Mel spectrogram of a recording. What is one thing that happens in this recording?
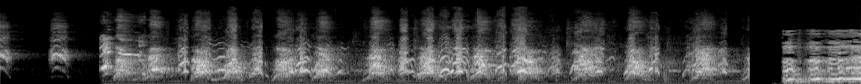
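Puppies yelp and bark playfully.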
